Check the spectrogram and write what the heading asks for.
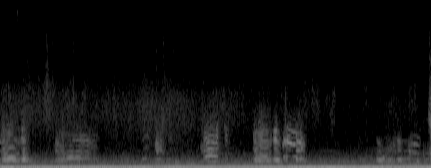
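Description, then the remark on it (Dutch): Distant water birds call in scattered honking bursts, goose-like and repeated, heard on the water at Muiderslot castle with reeds moving in the wind, over a steady low hum and faint background noise. “Bijvoorbeeld dat riet, maar ook verschillende watervogels die toen al leefden.”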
